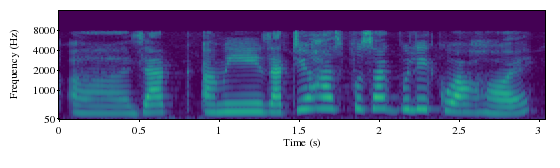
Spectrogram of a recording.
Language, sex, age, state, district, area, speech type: Assamese, female, 18-30, Assam, Charaideo, urban, spontaneous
